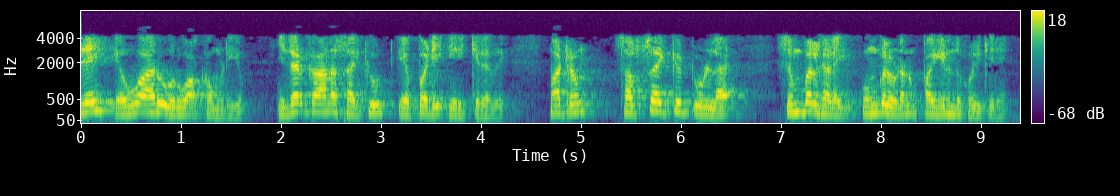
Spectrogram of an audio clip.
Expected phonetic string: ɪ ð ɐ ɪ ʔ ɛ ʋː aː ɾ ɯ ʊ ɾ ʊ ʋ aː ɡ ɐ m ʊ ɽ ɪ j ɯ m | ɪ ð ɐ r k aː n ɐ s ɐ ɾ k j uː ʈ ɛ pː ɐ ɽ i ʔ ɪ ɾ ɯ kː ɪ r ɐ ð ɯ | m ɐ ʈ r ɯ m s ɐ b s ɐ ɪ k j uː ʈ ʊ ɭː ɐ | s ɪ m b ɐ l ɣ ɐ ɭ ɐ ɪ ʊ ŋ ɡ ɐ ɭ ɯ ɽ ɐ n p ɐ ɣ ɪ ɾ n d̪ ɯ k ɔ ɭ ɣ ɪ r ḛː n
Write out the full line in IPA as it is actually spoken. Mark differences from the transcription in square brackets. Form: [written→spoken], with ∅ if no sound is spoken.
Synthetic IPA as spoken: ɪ ð ɐ ɪ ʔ ɛ ʋː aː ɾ ɯ ʊ ɾ ʊ ʋ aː [ɡ→k] ɐ m ʊ ɽ ɪ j ɯ m | ɪ ð ɐ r k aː n ɐ s ɐ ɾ k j uː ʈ ɛ pː ɐ ɽ i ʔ ɪ ɾ ɯ kː ɪ r ɐ ð ɯ | m ɐ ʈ r ɯ m s ɐ b s ɐ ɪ k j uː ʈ ʊ ɭː ɐ | s ɪ m b ɐ l ɣ ɐ ɭ ɐ ɪ ʊ ŋ ɡ ɐ ɭ ɯ ɽ ɐ n p ɐ ɣ ɪ ɾ n d̪ ɯ k ɔ ɭ ɣ ɪ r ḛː n

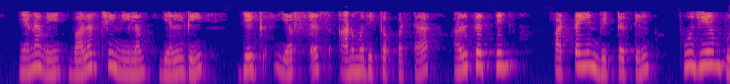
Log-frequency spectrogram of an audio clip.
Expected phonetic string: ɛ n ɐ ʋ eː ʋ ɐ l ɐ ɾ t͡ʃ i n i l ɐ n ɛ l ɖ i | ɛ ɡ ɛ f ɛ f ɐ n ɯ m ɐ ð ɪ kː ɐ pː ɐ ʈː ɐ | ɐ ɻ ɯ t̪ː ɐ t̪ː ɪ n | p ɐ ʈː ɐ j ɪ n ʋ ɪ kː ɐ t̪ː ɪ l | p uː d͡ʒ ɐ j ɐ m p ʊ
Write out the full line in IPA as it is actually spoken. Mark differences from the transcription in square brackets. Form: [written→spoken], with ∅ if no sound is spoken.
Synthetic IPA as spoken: ɛ n ɐ ʋ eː ʋ ɐ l ɐ ɾ t͡ʃ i n [i→iː] l ɐ [n→m] ɛ l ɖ i | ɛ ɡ ɛ f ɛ [f→s] ɐ n ɯ m ɐ ð ɪ kː ɐ pː ɐ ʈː ɐ | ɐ ɻ ɯ t̪ː ɐ t̪ː ɪ n | p ɐ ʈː ɐ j ɪ n ʋ ɪ [kː→ʈː] ɐ t̪ː ɪ l | p uː d͡ʒ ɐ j ɐ m p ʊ

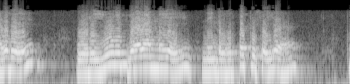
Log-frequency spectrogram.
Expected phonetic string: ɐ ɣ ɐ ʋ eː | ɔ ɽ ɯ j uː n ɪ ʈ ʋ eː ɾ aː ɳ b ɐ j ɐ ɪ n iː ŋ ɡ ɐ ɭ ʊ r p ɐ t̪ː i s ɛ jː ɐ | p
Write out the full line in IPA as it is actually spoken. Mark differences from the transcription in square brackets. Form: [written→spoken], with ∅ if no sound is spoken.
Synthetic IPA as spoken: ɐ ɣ ɐ ʋ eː | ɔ [ɽ→ɾ] ɯ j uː n ɪ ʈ ʋ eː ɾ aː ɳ [b→m] ɐ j ɐ ɪ n iː ŋ ɡ ɐ ɭ ʊ r p ɐ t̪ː i s ɛ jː ɐ | p

